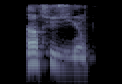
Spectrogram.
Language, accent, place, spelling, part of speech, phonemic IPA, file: French, France, Lyon, infusion, noun, /ɛ̃.fy.zjɔ̃/, LL-Q150 (fra)-infusion.wav
- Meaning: infusion (liquid product which has had other ingredients steeped in it to extract useful qualities)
